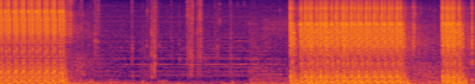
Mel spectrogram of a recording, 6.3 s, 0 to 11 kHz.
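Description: JAK-12 automatic shotgun firing in Fallout 4, loud rapid bursts of gunfire separated by a quieter stretch of clicks and handling, then resuming in two more sustained volleys.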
